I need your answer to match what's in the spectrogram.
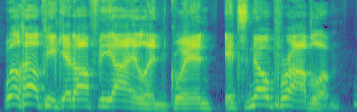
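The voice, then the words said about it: Anime dub style character voice. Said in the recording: “you sound like a Naruto dub. ... there's a character from Naruto, and I keep hearing you”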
